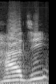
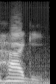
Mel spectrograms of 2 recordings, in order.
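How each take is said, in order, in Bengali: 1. মাঝের ব্যঞ্জনধ্বনিটি একটি নরম 'j' ধ্বনি। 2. মাঝের ব্যঞ্জনধ্বনিটি একটি কঠিন 'g' ধ্বনি। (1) "আহলুস সয়েদ বলে হাজি" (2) "আহলুল কহরা বলে হাগি"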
